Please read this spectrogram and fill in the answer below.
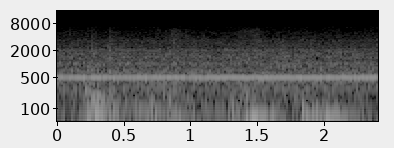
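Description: Steady electrical hum: one constant mid-pitched tone over a low buzz.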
